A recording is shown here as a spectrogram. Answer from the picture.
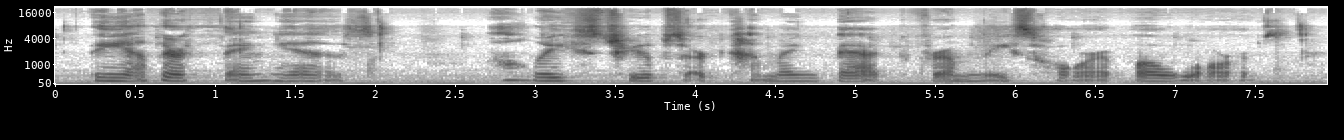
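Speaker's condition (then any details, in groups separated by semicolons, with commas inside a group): MS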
